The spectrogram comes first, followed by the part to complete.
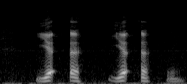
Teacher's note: La sortie du hamza se fait par fermeture complète des cordes vocales. Donc ça fait par exemple ya, ya.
